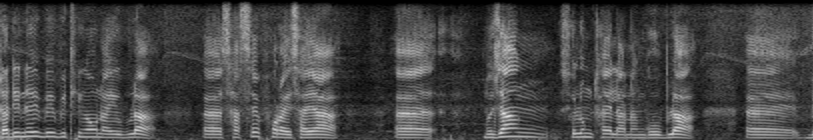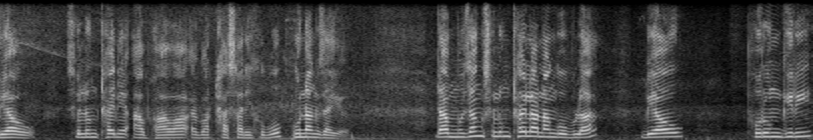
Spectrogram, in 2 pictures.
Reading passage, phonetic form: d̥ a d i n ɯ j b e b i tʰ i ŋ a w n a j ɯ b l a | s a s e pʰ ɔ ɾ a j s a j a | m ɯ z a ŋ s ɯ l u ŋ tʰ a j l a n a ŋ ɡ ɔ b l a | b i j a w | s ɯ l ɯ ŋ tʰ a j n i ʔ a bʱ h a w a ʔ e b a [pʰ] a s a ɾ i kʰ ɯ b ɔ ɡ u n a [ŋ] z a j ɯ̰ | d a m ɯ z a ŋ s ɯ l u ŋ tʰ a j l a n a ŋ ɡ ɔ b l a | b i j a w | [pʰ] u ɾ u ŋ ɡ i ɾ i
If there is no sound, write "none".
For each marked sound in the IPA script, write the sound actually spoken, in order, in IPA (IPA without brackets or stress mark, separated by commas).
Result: tʰ, ŋ, pʰ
